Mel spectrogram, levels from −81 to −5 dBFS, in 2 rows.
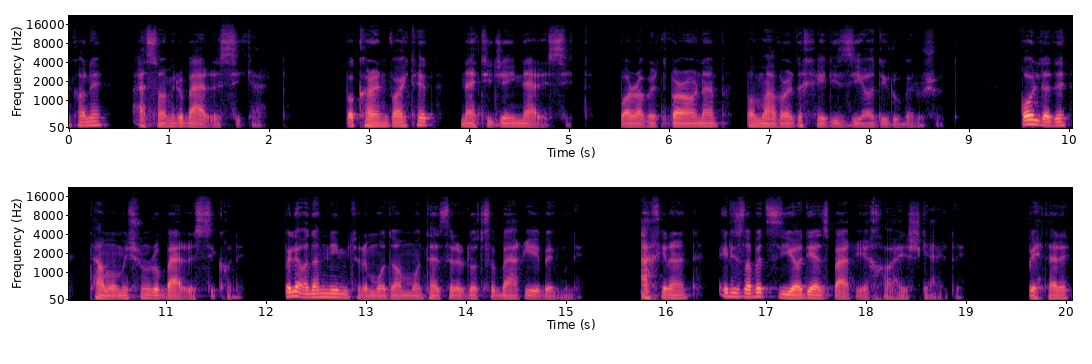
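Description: Nothing in this speech recording stands out as a technical problem, so there's nothing to point to here.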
